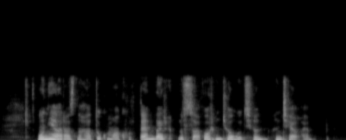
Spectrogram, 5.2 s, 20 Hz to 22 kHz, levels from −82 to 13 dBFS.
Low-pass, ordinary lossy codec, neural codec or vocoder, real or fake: 9.9 kHz; AAC, 64 kbps; autoencoder, 22.05 kHz, a latent of 192 numbers a frame, VITS, trained on one speaker; fake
